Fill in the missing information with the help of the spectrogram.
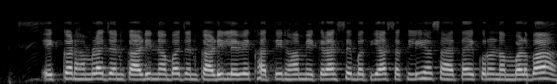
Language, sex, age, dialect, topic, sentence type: Magahi, female, 31-35, Western, banking, question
